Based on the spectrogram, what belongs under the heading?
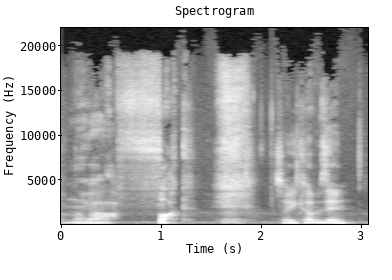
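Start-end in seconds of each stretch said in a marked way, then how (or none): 0.3-1.3 muttered curse under breath, lower and quieter. Retelling the moment a man came in needing help, retelling a curse under breath. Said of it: "I'm literally under my breath".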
